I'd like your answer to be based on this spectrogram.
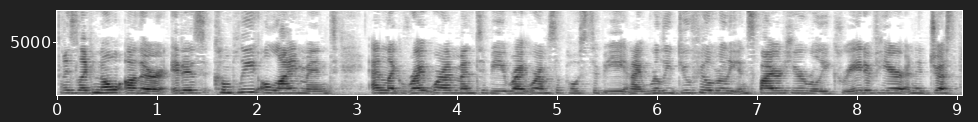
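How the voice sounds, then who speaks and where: A young woman from Hungary addresses her vlog viewers earnestly in casual personal talk, with lots of fillers and restarts. She speaks a little fast in a steady, slightly high, somewhat bright voice.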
